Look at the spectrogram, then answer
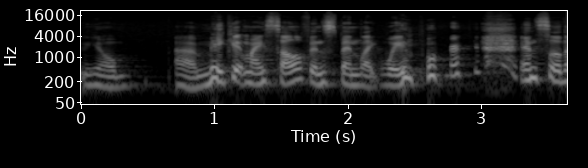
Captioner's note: laughs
